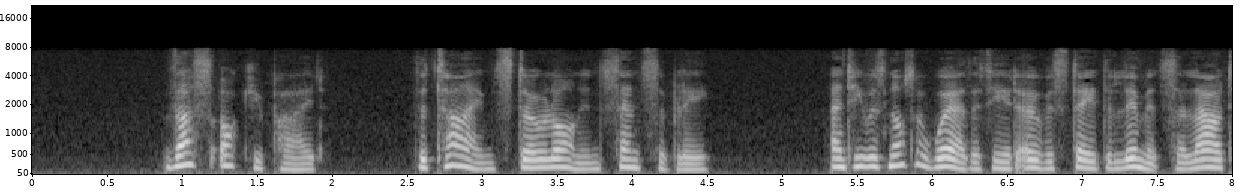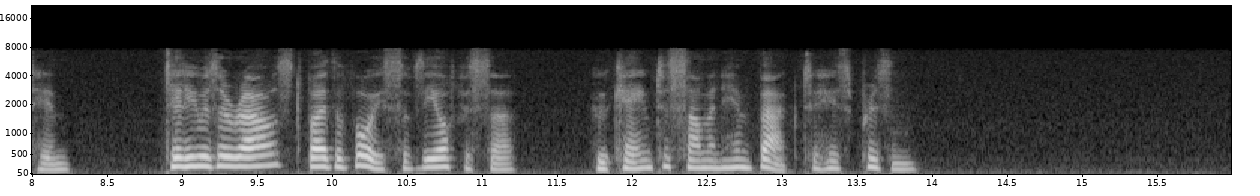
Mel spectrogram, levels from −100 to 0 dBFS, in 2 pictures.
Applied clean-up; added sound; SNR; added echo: none; none; none; none.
